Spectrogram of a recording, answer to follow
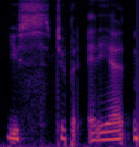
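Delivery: very soft, low jab; hushed, low scolding aside; muttered scolding. Acted. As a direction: mutter the insult under your breath. Scolding the arrested girl as aside.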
